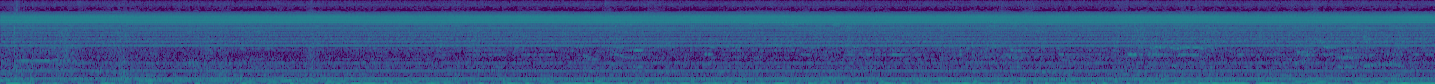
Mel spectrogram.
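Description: Steady low electrical hum with a faint high whine above it.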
